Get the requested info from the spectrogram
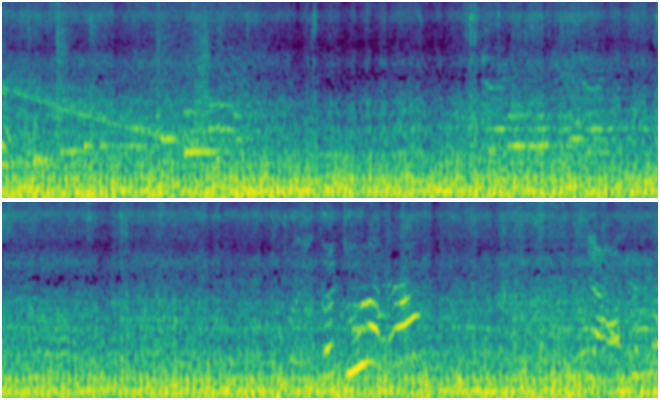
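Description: Steady engine and road noise of a vehicle driving along a paved road, with a low hum throughout. A whistle falls in pitch over the first two seconds, and a few short chirps come about ten seconds in.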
